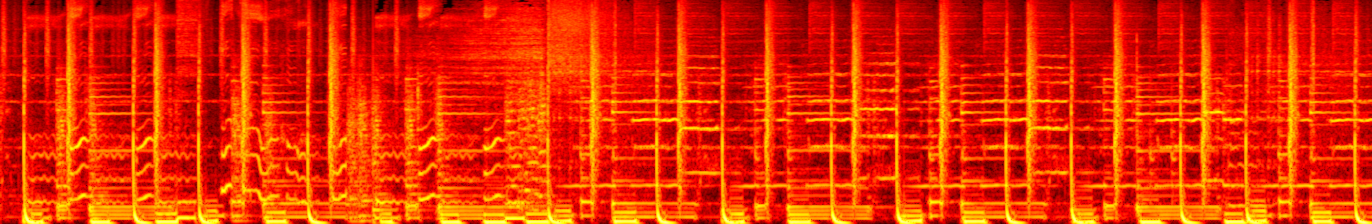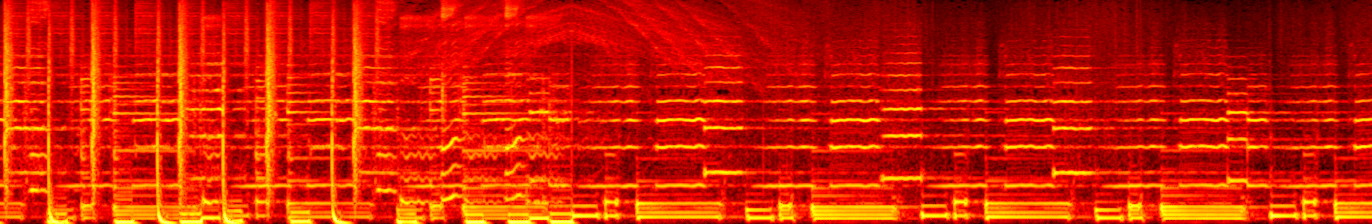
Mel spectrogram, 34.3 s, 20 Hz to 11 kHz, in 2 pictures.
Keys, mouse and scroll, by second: 0.3 double click, 0.9 alt+click, 3.0 alt+shift+click, 4.1 alt+click, 4.7 ctrl+alt+click, 9.5 r, 20.6 f, 21.5 double click, 24.5 ctrl+click, 27.9 shift+click, 31.4 double click, 33.5 shift+click.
